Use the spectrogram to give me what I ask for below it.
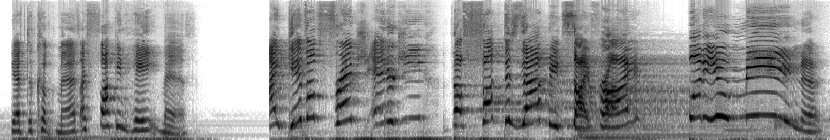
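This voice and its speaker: A woman's raised, projected voice at an extremely high pitch, very slow in pace with very wide pitch swings, over music in the background. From Canada (not Quebec). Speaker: vtuber streamer. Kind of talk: casual live stream chat. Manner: animated.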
